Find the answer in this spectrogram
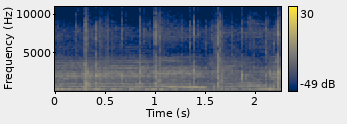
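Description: A group of women singing a Hindi devotional song about Radha and Krishna (a bhajan) together in one melody, keeping time with steady hand claps, about three to four a second.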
